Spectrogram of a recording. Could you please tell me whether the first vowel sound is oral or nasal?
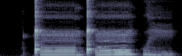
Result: nasal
